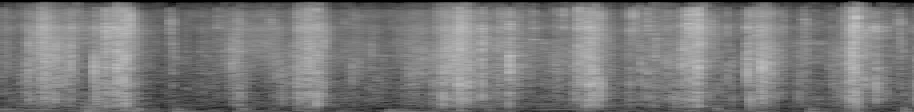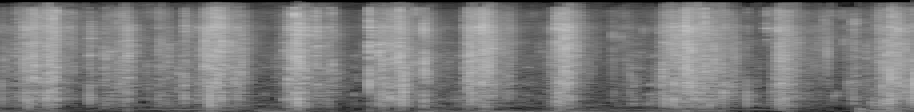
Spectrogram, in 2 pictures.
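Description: Hot, crispy chicken wings tossed in Asian zing sauce give a continuous wet, crunchy rustling with quick repeated scraping bursts, close and fairly loud, with no talking.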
